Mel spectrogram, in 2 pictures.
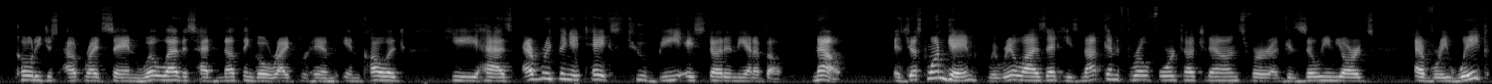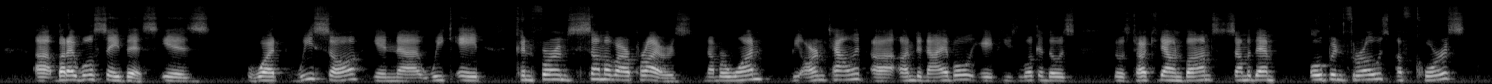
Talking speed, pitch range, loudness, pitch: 175 wpm, 170-205 Hz, -24 LUFS, 185 Hz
